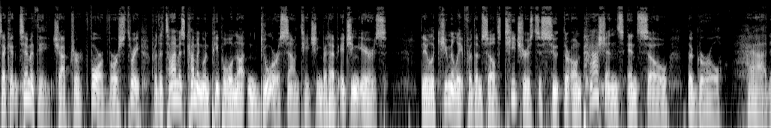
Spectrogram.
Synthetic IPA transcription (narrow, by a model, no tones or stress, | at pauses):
sɛkɨ̃ntʰɪ̃mɨθḭt͡ʃʰæp̚tʰə˞fɔɹvɜ˞sθɹifə˞ðɨtʰãɪ̃mɨz̥kʰʌmɪ̃ŋwə̃npʰipl̩ˠwəlˠnəɾɨ̃n̩dʊɹɨsãʊ̃ntʰḭt͡ʃɪ̃ŋbʌt̚hɨvɪt͡ʃɪ̃ŋɪ̰ɹz̥ | ðeɪwəlˠəkʰj̥ʉmjəlˠeɪtfə˞ðɨ̃msɛlˠvz̥tʰit͡ʃə˞z̥tʰɨsʉt̪̚ðə˞ʔõʊ̃npʰæʃɨ̃nz̥ɨ̃nsoʊ | ðɨɡɜ̰˞lˠ | hɨ̰d̥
